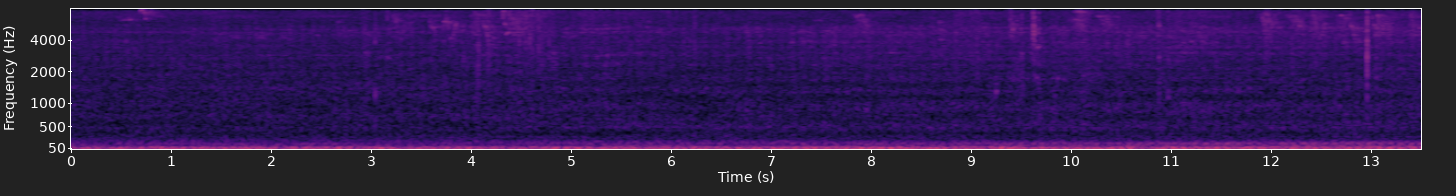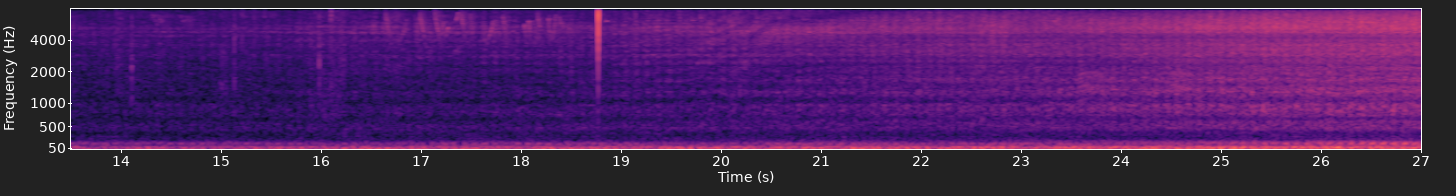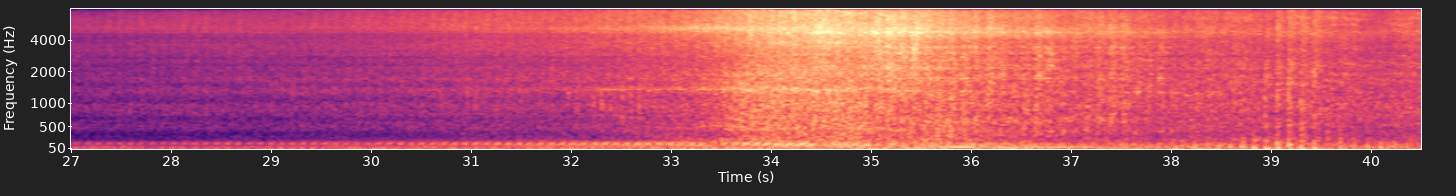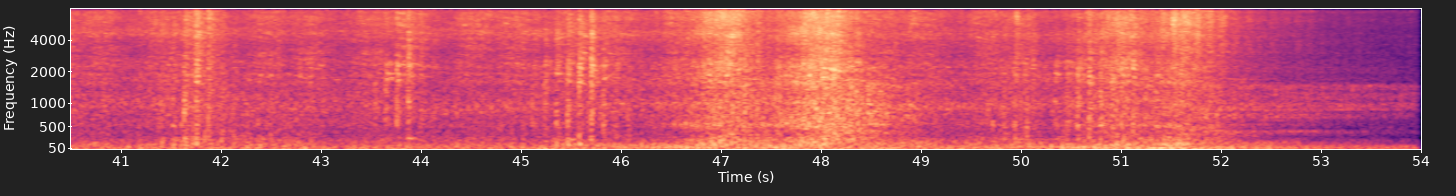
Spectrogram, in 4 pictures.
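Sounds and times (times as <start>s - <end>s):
diesel locomotive engine rumble: 0.0s - 54.0s
train wheel clatter on rails: 21.6s - 53.3s.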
